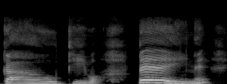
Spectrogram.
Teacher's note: Ahora, en el diptongo decreciente ocurre a la inversa. Empiezas con una vocal abierta, que es fuerte, y luego viene una vocal cerrada, que es mucho más débil.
